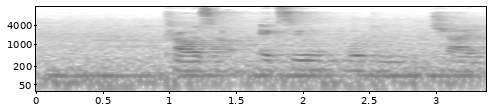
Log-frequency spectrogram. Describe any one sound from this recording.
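A woman speaks calmly, giving instructions.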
